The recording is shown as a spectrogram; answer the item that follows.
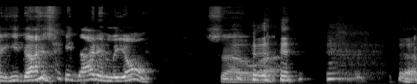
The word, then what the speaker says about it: Lyon: dies he died in lyon so yeah i bet you didn't know it's pronounced leon no no no no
